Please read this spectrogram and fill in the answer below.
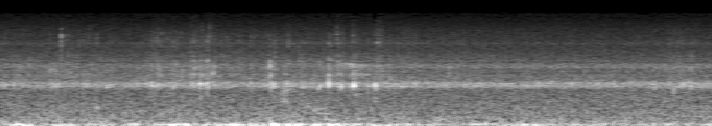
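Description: Steady rush of a shallow mountain river flowing over a stony bed, with a few faint clicks about one to two and a half seconds in.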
